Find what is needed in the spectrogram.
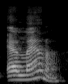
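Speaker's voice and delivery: "Atlanta" with no second T; soft "Atlanta", the last T gone; dropped T. Shown as a demonstration. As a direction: say "Atlanta" as At-lanna. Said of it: "With no T".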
